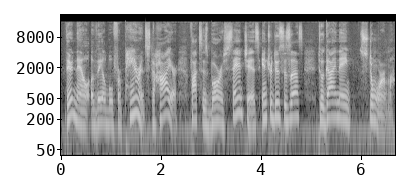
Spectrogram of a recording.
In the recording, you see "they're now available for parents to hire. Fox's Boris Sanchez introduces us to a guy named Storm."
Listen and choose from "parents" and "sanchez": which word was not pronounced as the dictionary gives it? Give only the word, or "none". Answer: none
